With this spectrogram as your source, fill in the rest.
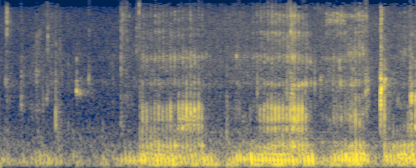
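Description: A cat licks and laps at a treat close by.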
